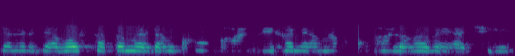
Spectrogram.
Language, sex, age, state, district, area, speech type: Bengali, female, 18-30, West Bengal, Murshidabad, rural, conversation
